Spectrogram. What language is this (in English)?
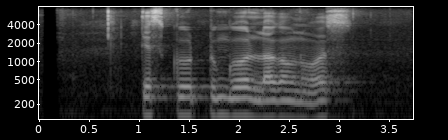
Nepali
